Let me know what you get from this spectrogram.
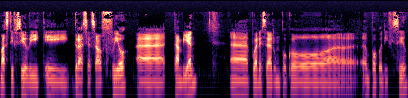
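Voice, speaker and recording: With an English accent, a man speaks at a very slow pace in a fairly low pitch and fairly even intonation, heard as a dry, close sound with no echo against a quiet background. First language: English (speaking Spanish). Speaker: light painting artist. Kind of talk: interview. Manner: halting.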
